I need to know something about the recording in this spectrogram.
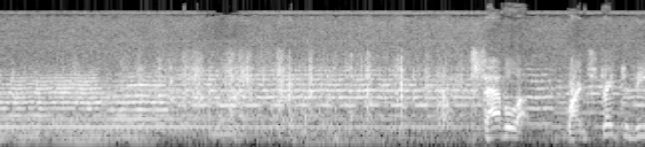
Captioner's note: feet pattering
